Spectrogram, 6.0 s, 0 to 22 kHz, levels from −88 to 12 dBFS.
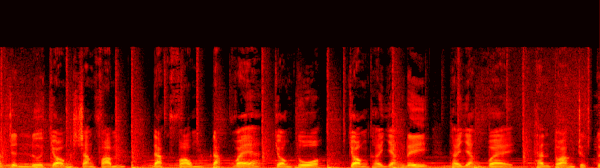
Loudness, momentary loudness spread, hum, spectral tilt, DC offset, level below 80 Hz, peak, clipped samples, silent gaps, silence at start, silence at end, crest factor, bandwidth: -27 LUFS; 4 LU; none; -5.5 dB/octave; under 0.1%; -38 dBFS; -10 dBFS; under 0.1%; none; 0 s; 0 s; 16 dB; 16 kHz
